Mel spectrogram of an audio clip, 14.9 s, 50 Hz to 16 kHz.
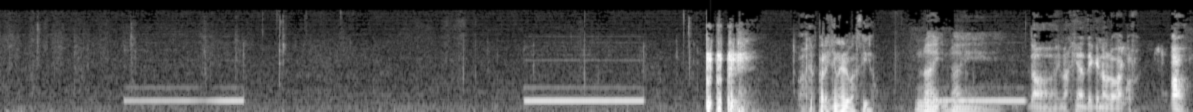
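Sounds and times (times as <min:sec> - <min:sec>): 
phone ringback tone on speakerphone: 0:01.6 - 0:03.1, 0:06.6 - 0:08.1, 0:11.6 - 0:12.9
speech: 0:10.3 - 0:14.8.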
